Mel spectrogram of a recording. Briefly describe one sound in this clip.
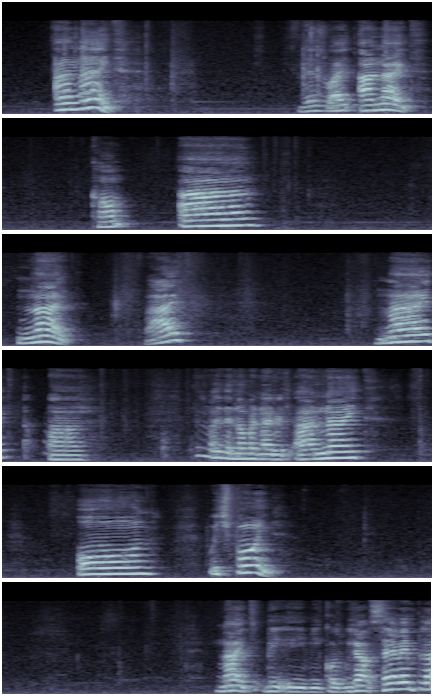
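A middle-aged man speaks calmly and clearly nearby, in short phrases with pauses.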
